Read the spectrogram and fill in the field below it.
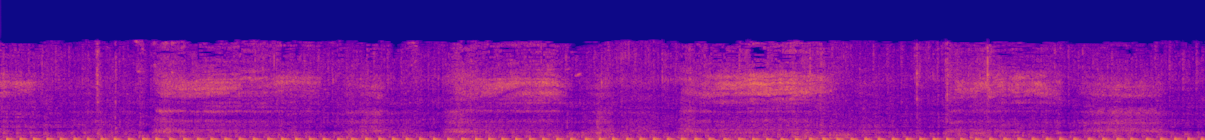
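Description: Motorbike descends a steep, rocky track with a steady rapid engine pulse, thumps and clatter from the rough ground, loud and close throughout.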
